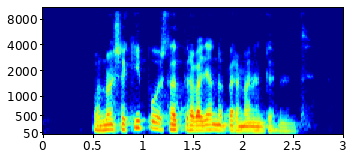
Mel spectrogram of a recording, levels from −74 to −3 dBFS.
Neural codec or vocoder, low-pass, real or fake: codec, 24 kHz, 3 kbps, HILCodec; 9.9 kHz; fake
